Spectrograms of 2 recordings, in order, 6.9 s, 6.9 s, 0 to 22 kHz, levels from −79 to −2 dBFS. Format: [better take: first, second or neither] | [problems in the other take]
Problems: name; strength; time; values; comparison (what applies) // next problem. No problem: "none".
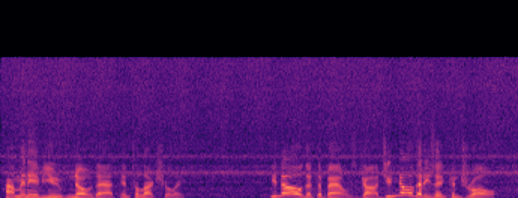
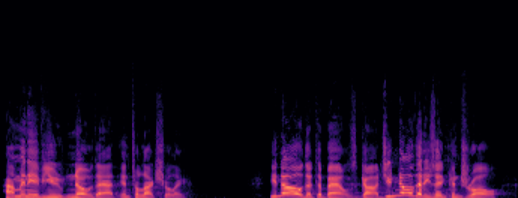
second | hiss; noticeable; throughout; 10 dB below the speech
